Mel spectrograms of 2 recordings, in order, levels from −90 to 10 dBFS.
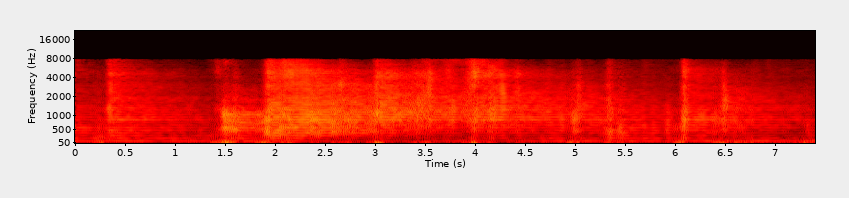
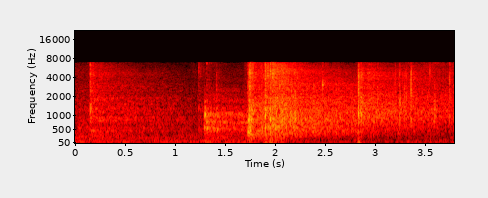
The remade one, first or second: first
